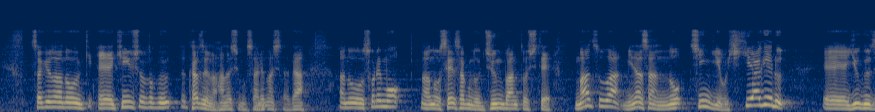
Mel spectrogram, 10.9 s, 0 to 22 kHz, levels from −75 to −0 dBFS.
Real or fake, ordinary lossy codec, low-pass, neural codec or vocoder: real; none; 7.2 kHz; none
